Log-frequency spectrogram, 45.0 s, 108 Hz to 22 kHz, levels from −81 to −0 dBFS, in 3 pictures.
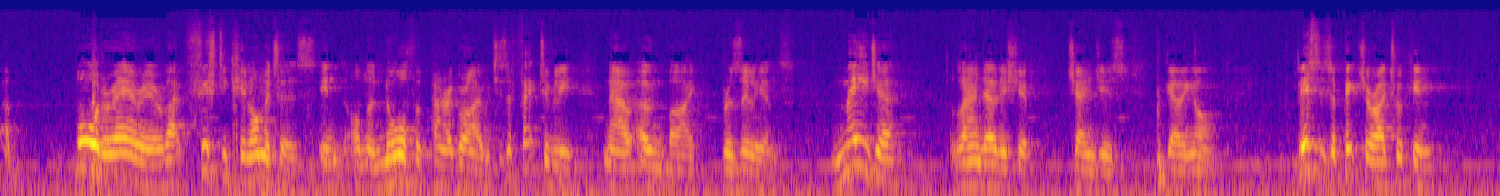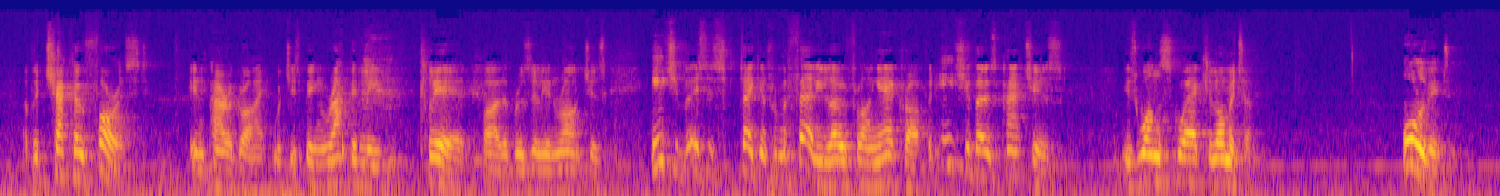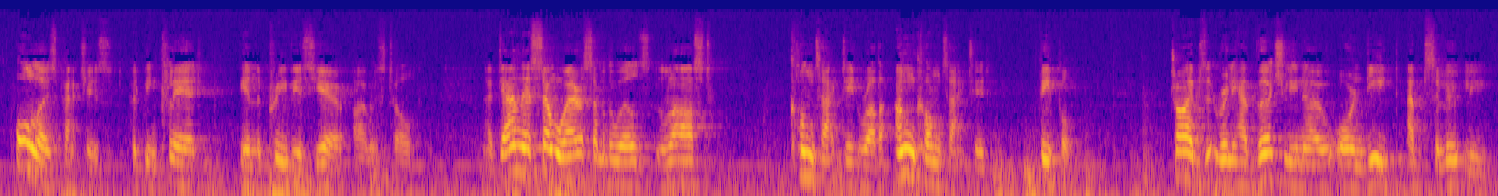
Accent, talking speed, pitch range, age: British, 135 wpm, 90-150 Hz, 50-69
